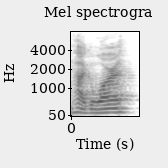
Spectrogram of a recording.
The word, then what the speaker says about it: Hagiwara: with me how do you say your last name pagawara are you are you got it perfectly oh nice I'm like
